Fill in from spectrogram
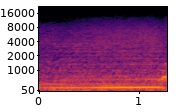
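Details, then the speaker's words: Lexus IS200 wagon, turbocharged, after engine swap with lightweight flywheel and new clutch, warmed up, climbing a steep hill in 3rd gear: steady climbing drone with no tick, the tick having come from the lambda sensor; normal running, no ticking. "There's no more of the tick-tick, so that's good. It really was coming from the lambda sensor."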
